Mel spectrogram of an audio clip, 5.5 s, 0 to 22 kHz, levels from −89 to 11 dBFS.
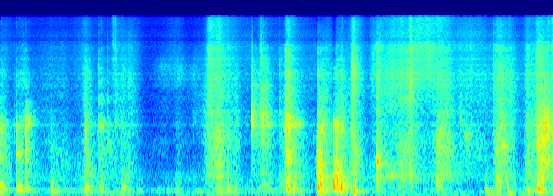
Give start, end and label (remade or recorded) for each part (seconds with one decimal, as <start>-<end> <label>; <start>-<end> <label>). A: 0.0-5.5 remade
